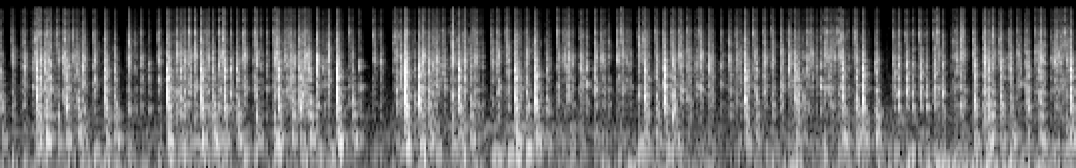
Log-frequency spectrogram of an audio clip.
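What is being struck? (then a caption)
Plastic mechanical keyboard. Fast fingertip typing on a black plastic mechanical keyboard with backlit keycaps produces a dense, rapid stream of short, bright clicks and clacks. The keystrokes come in quick bursts with brief pauses, each with almost no ring.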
